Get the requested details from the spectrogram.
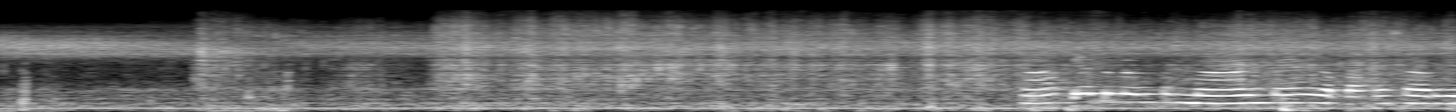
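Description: Plastic wrap crinkles and rustles as it is handled.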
